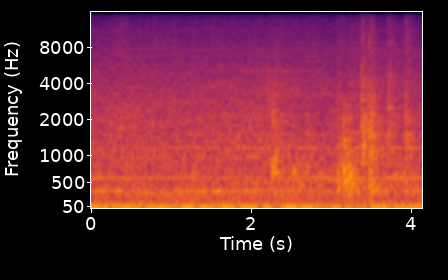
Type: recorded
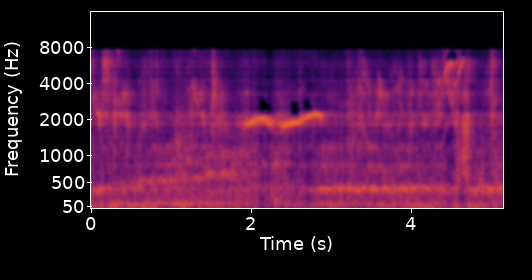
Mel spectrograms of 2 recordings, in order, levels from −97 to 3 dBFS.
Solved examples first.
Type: remade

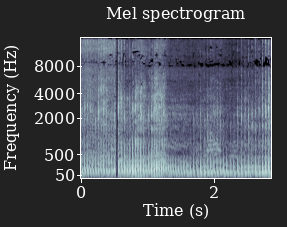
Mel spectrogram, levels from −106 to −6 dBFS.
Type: remade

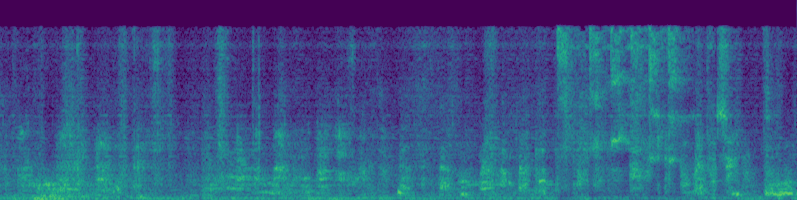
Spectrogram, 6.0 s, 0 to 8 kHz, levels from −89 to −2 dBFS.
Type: remade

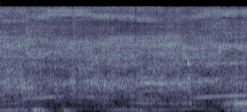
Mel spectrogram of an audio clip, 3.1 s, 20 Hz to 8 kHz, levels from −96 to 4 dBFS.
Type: remade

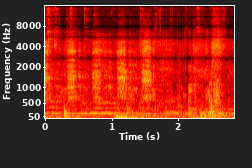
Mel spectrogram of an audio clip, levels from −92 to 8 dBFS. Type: remade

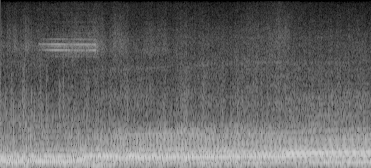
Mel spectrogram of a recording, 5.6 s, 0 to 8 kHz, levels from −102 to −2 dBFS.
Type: recorded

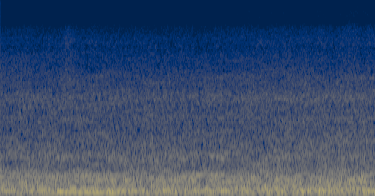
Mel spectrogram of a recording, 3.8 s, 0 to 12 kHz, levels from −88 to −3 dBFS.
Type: remade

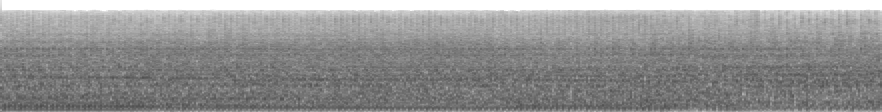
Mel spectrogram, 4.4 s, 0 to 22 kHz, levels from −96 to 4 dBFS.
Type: recorded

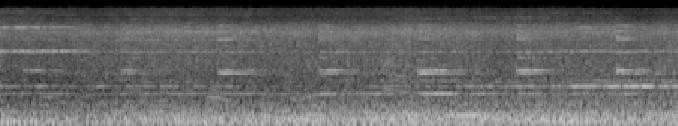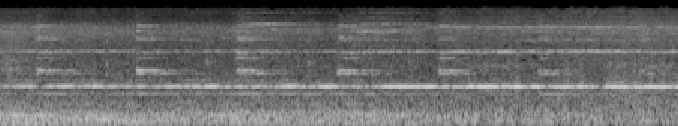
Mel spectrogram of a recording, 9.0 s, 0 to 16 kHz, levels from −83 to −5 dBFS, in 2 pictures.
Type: recorded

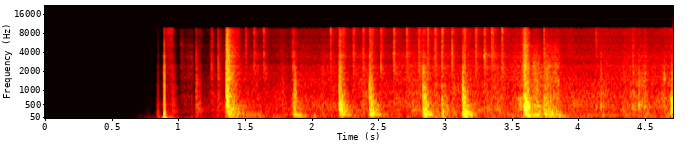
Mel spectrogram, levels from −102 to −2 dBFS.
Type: remade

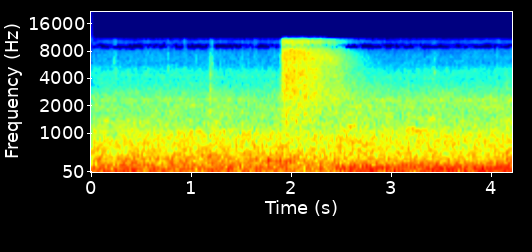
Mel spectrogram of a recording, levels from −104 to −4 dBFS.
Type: recorded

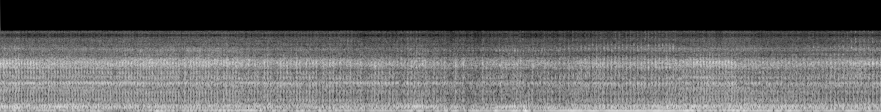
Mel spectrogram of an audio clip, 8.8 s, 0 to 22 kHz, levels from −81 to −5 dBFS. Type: recorded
